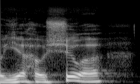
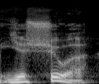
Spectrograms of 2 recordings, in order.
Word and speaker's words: Yeshua: Because many Jews in Second Temple times didn't pronounce the letter he as a he, they pronounced it as an really as an aleph. And so Nehemiahu became Nehemiah. The he essentially dropped. So Yehoshua became Yeshua. The he, pronunciation of the he dropped.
